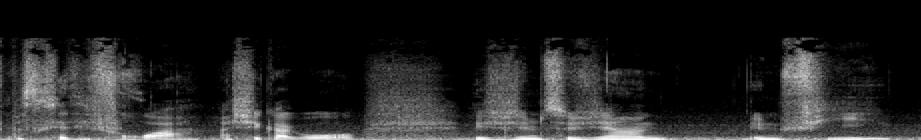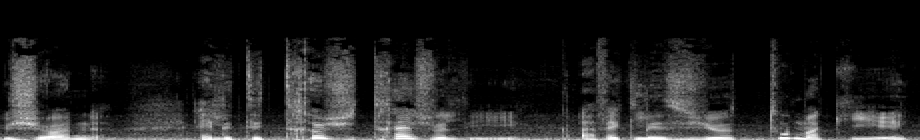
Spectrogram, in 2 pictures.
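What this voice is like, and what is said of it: Charming foreign accent in French. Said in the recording (French): “elle a un accent qui est vraiment trop chouette”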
